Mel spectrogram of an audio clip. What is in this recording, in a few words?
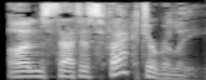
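"unsatisfactorily", English, British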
